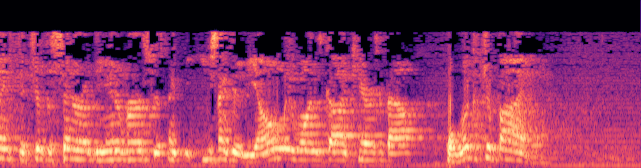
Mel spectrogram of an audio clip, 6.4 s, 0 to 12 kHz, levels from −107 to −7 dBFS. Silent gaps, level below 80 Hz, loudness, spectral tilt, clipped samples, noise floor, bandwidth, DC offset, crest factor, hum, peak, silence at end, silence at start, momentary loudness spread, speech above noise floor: none; -48 dBFS; -16 LUFS; -5 dB/octave; under 0.1%; -39 dBFS; 6.4 kHz; under 0.1%; 16 dB; none; 0 dBFS; 0.05 s; 0 s; 6 LU; 23 dB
